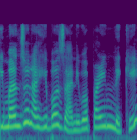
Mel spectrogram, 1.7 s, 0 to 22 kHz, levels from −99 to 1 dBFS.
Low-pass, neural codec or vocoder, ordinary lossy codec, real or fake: none; vocoder, 24 kHz, 100 mel bands, Vocos; none; fake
